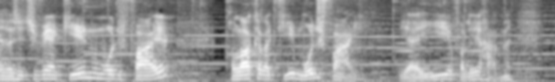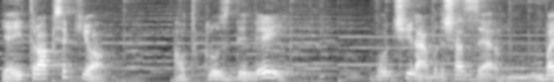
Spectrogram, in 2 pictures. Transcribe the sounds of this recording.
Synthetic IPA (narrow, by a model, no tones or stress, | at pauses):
zaʒẽt͡ʃɪvẽj̃akinʊmod͡ʒifajeɾ | kolɔkɐɛlɐkimod͡ʒifa̰j̰ | ɪaiewfalejeɦa̰d̪ʊnɛ | ɪait̪ɾɔkɐ̥sɪakiɔ̰ | awt̪ʊ̥klozɪd̪elej | vot͡ʃiɾavod̪eʃazɛ̰ɾʊ̰nɐ̃w̃va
